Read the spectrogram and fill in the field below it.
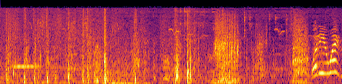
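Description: A horse in the Red Dead Redemption video game, with clopping hooves and a whinny near the end, mixed with game dialogue and someone talking over it.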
